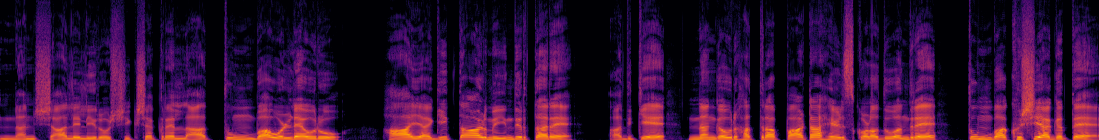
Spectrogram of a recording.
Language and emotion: Kannada, happy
